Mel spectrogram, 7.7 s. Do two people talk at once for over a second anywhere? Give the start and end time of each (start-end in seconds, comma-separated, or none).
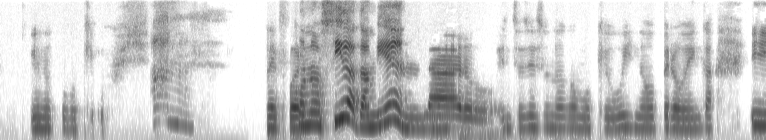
none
